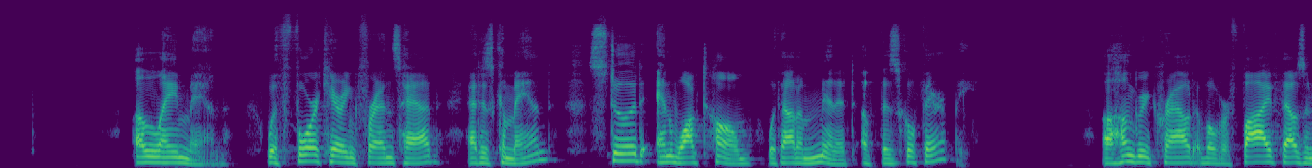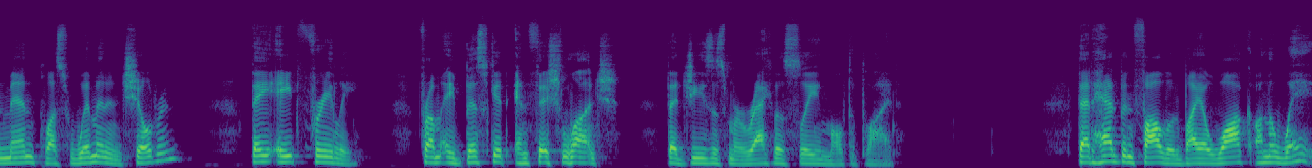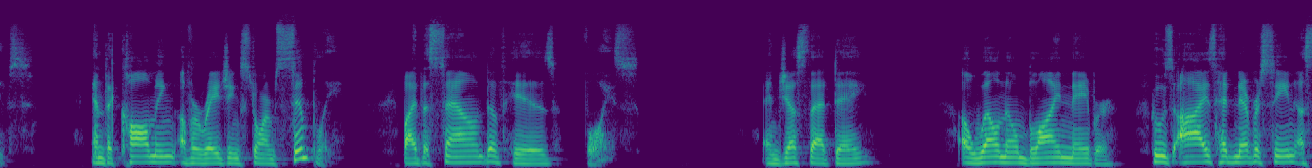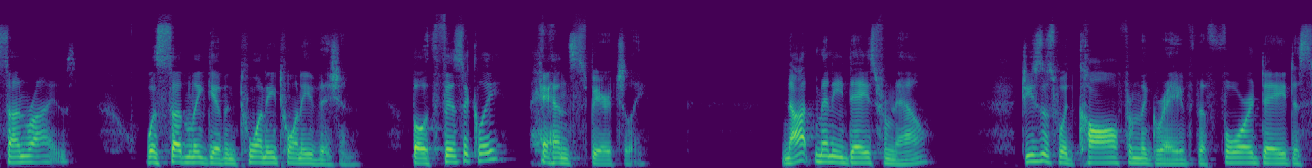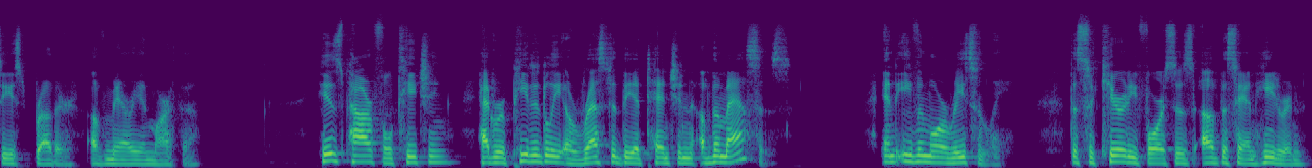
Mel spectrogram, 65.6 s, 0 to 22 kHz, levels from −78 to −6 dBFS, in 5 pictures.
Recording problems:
none

